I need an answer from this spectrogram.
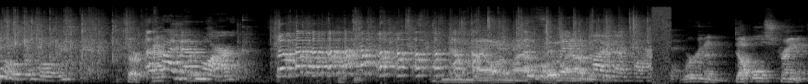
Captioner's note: laughing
